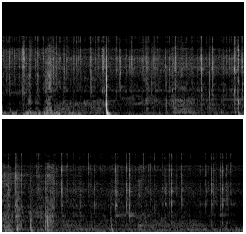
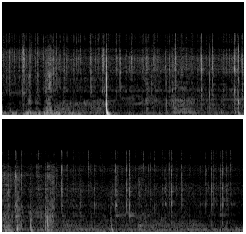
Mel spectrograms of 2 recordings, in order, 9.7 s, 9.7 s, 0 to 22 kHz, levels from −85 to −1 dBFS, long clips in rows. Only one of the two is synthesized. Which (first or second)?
first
